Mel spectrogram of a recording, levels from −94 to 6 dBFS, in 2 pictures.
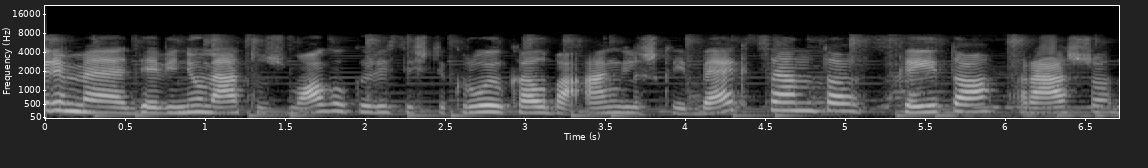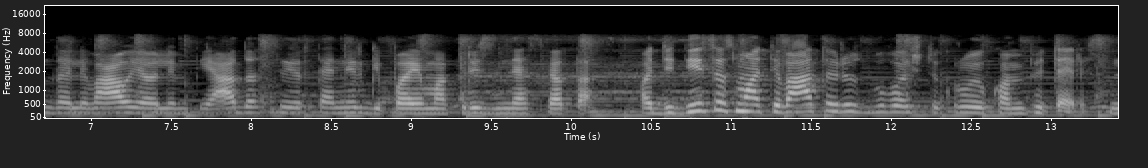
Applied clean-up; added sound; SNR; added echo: none; Guitar; 18 dB; none.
